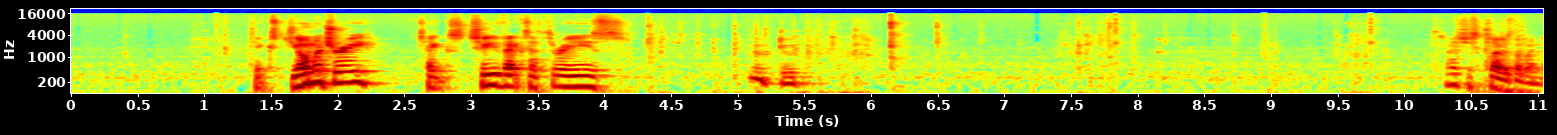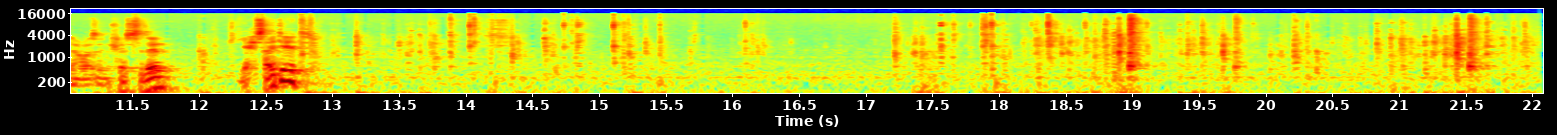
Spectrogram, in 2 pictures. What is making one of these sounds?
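Computer keys clatter under quick typing.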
